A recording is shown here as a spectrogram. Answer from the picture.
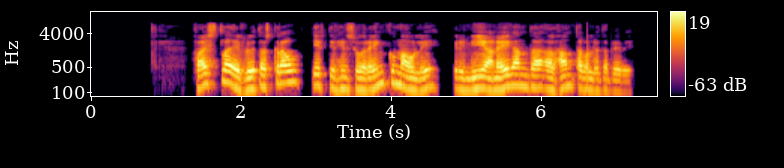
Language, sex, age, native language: Icelandic, male, 60-69, Icelandic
